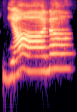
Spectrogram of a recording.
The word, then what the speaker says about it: ज्ञान: ज्ञान, पहले बोलेंगे ज्ञान, ज्ञान नहीं देंगे, ज्ञान यज्ञेन, य के ऊपर आघात आएगा आधे ग का, क्योंकि हम नॉर्थ इंडियन है, हम लोग ज्ञ बोलते हैं।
